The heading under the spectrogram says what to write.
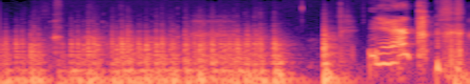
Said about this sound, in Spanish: Y ahí saqué la trompeta. Ahí cerré el cajón.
